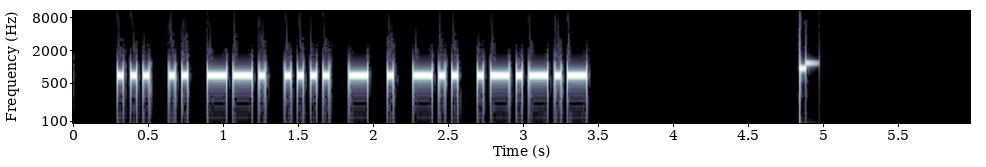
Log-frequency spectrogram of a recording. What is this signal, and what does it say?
Morse code, heard as a keyed tone, about 28 wpm, 700 Hz. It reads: SIGHTED.
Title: Pangram Challenge v2 - 28wpm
